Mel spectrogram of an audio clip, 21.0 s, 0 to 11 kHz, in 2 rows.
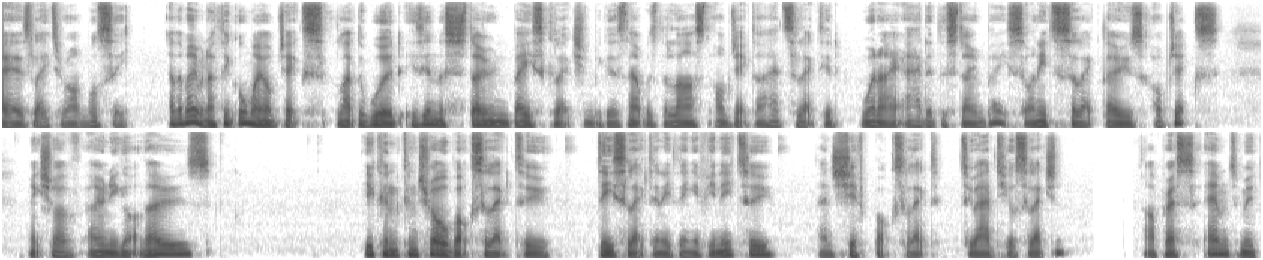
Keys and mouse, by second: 2.0 click, 16.3 shift+drag, 19.9 m.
